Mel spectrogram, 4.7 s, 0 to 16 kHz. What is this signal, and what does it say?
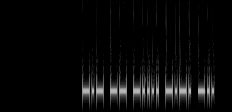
Morse code, heard as a keyed tone, about 26 wpm, 700 Hz. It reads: KM6CD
